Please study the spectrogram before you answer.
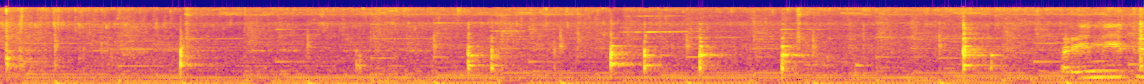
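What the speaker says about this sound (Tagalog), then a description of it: "ihuhulog na natin ngayon yung ating minix na tofu and pork" A pork and tofu mixture dropped into a hot pan, a steady soft sizzle with repeated sharp scrapes and clinks from stirring, close.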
